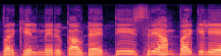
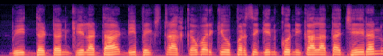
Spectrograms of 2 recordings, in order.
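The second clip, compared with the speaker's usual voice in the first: ordinary delivery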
